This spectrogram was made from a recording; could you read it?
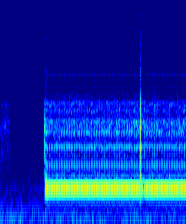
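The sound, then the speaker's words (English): A steady, single-pitched American telephone ringback tone on a call to Los Angeles starts abruptly and holds evenly, with a faint click partway through; no one speaks over it. “So notice the different ringtone from America?”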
